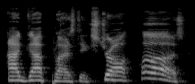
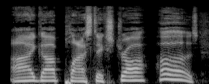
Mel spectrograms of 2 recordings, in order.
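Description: First: Slow and much softer, almost under the breath; quiet slow brag; hushed gloat. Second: Slow, drawn-out boast; singsong brag; slow gloating taunt. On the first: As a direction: murmur the boast. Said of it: "repeated taunt". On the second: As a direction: gloat over the straws slowly. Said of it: "repeated taunt, second take softer". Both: Pretend.

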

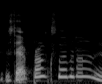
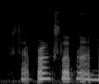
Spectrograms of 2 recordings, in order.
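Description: First: Pitched up high, "Bronx" rising then "Lebanon" falling; a high, pressing repeat of the question; higher questioning. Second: Said in the usual way. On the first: Real, not acted. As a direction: ask it again much higher, checking with the listener.

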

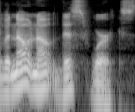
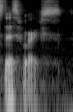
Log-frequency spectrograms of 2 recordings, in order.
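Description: First: Said in the usual way. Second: Whispered to himself. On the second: Retold or imitated. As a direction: breathe it almost silently. Repeats quote, drops to whisper.

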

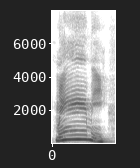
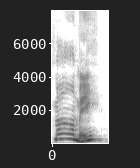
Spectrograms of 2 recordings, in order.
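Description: First: Marmee said the British way, "MAM-mee" with no r, falling firmly; British Mammy. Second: Marmee said with an American r, "MAR-mee", rising like a question; mock American Marmee. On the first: Retold or imitated. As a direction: say Marmee plainly as "Mammy", flat falling and final. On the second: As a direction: sneer out an American-sounding Marmee with a rising, quizzical tune. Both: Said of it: "They're not from Boston".

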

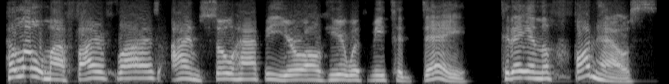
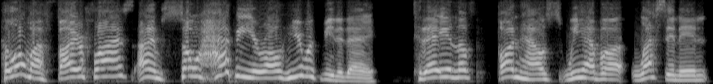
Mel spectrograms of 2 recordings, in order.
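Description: First: Slow, slightly Southern storyteller voice; a light Southern drawl for the Funhouse host, slow; weirdly Southern Bray. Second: Put-on much higher, sing-song children's host voice; sweet, high kids' TV host welcome; Firefly Funhouse host. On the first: Acted. Host greeting his Fireflies in a light Southern drawl. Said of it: "you went a little, like, weirdly Southern". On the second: Host sweetly greeting his Fireflies in a high voice. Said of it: "Let me take that again".

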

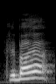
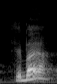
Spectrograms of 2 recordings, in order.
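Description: First: High, loud cry of a problem; loud complaint. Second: Said in the usual way. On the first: Pretend. Acting a troubled student, loud high complaint. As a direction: blurt out the problem loudly. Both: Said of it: "אז מה עושים?".

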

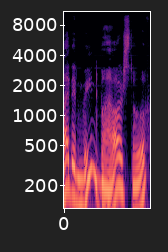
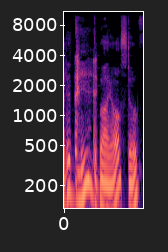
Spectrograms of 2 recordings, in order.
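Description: First: Put-on Liverpool accent, pitched up; a hint of [name]'s Scouse; [name] impression. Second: Goofy high cartoon dog voice; a dopey cartoon dog, pitched up. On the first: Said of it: "instead of [name]". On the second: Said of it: "I sounded like a cartoon dog instead of [name]".

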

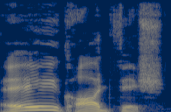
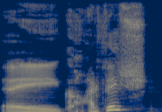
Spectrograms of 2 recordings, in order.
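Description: First: Very slow, loftily falling insult; mocking, stretched-out verdict; taunting reply. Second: Low, slow, rising question; stunned, drawn-out query; blank echo. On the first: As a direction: draw the insult out with relish. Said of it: "replied the voice". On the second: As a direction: repeat it dully in disbelief. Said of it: "Hook echoed blankly". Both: A narrator's reading.

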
